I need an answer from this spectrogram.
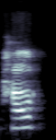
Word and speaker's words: talk: Nanti ada talk juga. Jangan talk dibacanya tapi talk ya.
